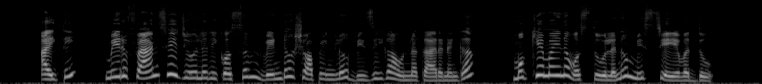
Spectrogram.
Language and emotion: Telugu, neutral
